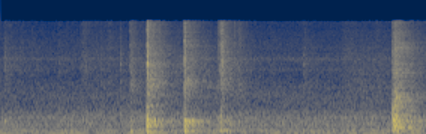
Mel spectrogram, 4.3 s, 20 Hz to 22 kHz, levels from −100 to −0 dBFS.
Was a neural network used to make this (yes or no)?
no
